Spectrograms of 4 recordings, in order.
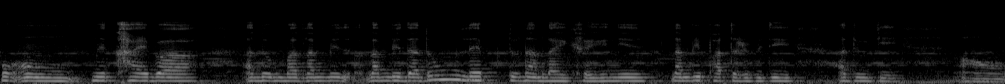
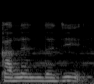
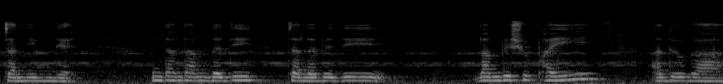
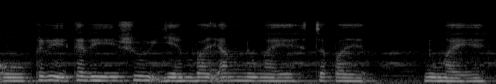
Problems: constant background noise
